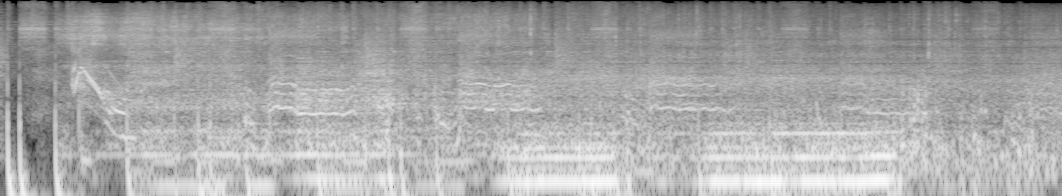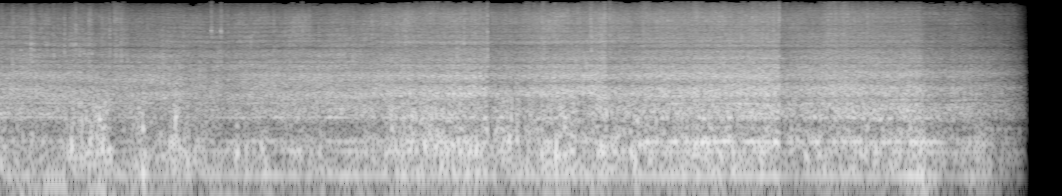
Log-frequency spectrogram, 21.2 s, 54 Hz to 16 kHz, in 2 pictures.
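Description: Electronic music with a stepping bass line for about the first nine seconds. It gives way to the steady running of a Rába 320 articulated tractor's John Deere PowerTech diesel as it pulls an IH disc harrow across stubble.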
